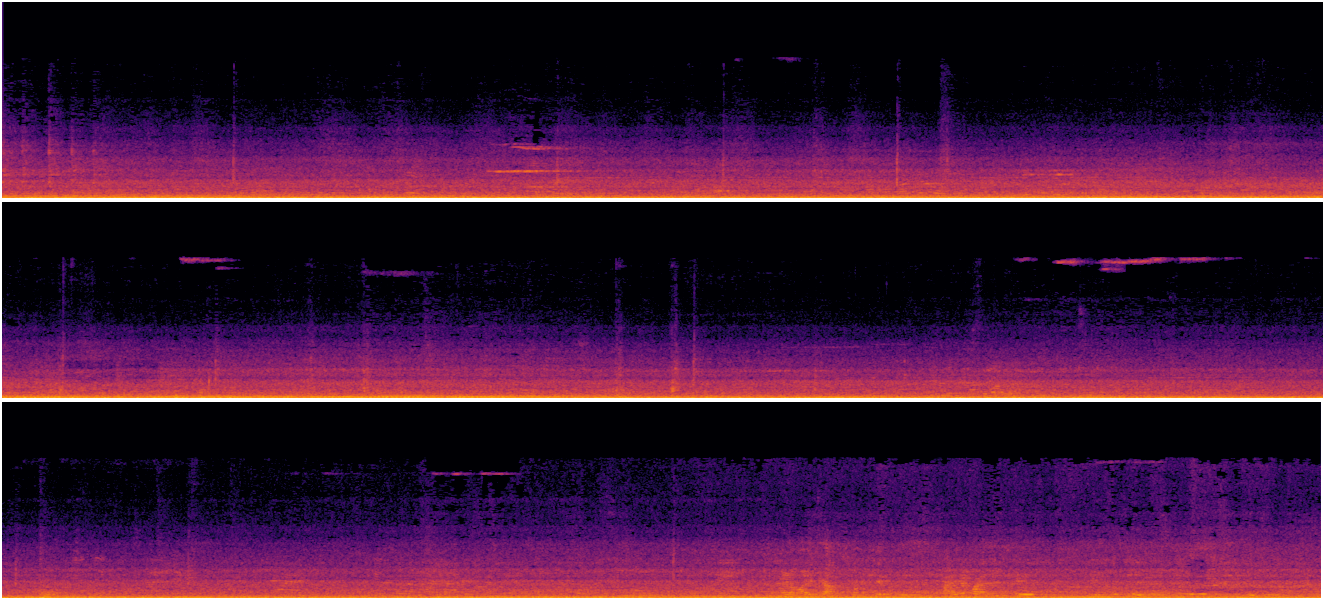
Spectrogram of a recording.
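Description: Street traffic hums steadily outdoors.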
